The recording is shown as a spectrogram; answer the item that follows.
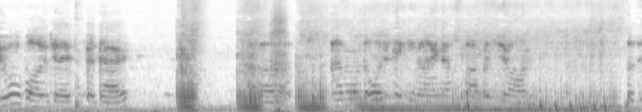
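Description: Fart sounds played back from a prank video: a short noisy burst about halfway through, then a long, low, buzzing fart, with a man's voice talking over them.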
